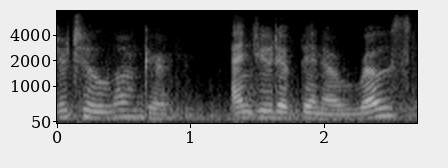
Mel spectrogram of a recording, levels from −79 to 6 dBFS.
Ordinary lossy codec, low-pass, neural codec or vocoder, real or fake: Opus, 64 kbps; 7.2 kHz; none; real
